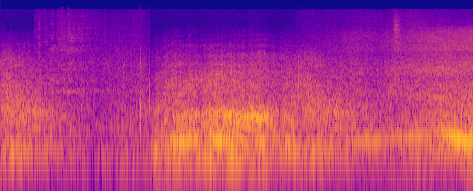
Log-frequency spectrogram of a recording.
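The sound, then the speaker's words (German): Car engine accelerating, a steady throaty drone that swells louder toward the end, with a slight rise in pitch. “Gib Gas, bloß nicht stehen bleiben!”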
